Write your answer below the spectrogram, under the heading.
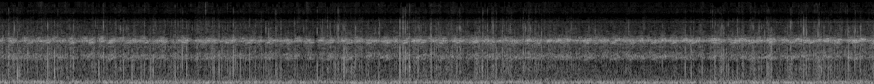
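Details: Frogs calling in the rain, a continuous dense chorus of high trilling and croaking tones over steady rain hiss with scattered crackling drops.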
